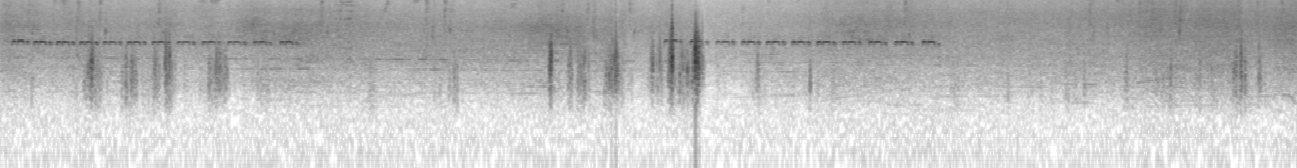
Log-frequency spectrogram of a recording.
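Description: Outdoor ambience: a steady high hiss with a high, evenly pulsed trill heard twice, each lasting about three seconds, and a few sharp clicks, the loudest about seven seconds in.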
